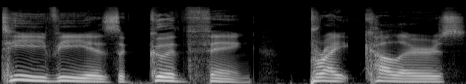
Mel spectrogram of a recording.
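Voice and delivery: put-on drunk, tipsy, sozzled delivery. Reading a line after being asked to play drunk Buffy: drunk Buffy voice. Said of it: "You wanna be drunk Buffy?".

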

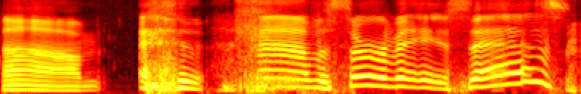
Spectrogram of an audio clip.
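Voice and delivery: grating, imitated comedian voice. Urged by another speaker to be more grating, doing a grating Louie Anderson impression. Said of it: "go a little bit more grating".

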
